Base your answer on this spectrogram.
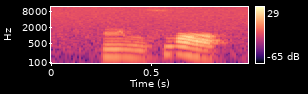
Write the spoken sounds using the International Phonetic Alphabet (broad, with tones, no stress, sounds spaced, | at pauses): ɻ u˨˩ f w ɔ˥˩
